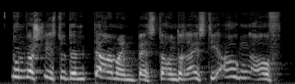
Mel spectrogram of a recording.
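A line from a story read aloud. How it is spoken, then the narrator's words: Great-aunt shouting. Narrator (German): schrie die Großtante an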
